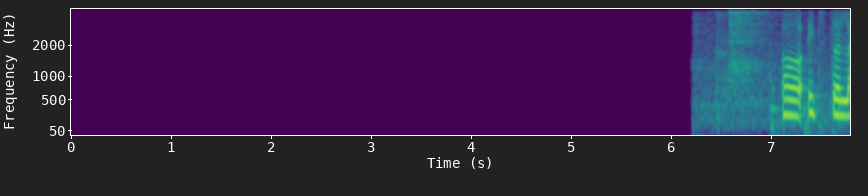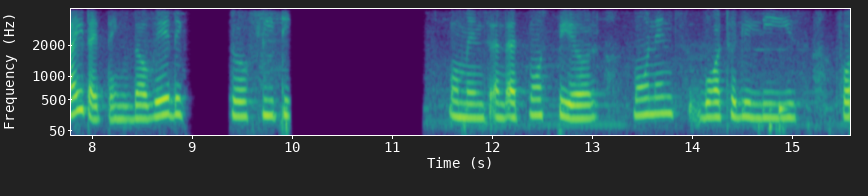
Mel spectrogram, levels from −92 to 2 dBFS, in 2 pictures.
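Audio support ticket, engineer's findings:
8.94 to 9.47 s, right after "think the way they": audio stops, tail smeared into a fading buzz, then about 0.37 s of dead silence before resuming slightly late. Likely a long network dropout: roughly 0.4 s never arrived, concealment ran out. Band-limited to 4 kHz, consistent with G.711 mu-law.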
